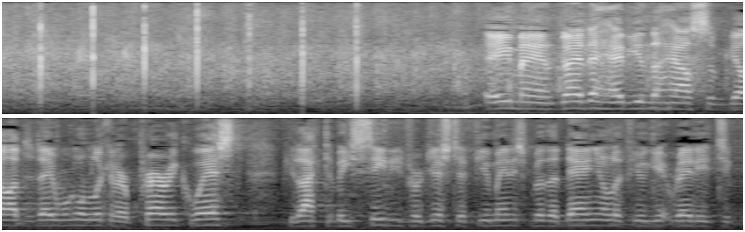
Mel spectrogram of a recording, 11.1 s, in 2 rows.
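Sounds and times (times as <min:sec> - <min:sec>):
audience hand clapping: 0:00.0 - 0:06.2
speech: 0:03.7 - 0:11.1.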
